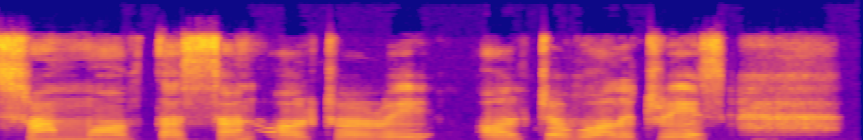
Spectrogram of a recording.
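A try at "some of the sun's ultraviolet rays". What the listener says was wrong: Well, you didn't get suns, the suns. So you said some of the suns, yes.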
